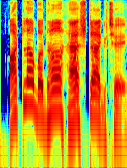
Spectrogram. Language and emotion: Gujarati, neutral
